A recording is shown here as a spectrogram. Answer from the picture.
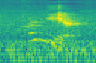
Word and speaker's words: premiere: Premiere. Premiere, or as the Americans say, premiere.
